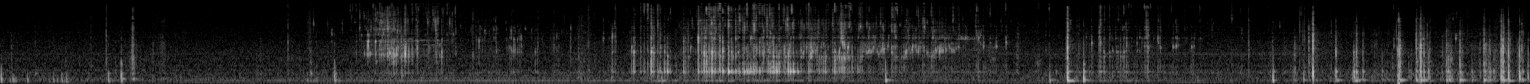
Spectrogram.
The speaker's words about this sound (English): and I'm going to unscrew this lid. I just have it in a little tea bottle that some Snapple tea came in. And I'm now going to fill up this.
